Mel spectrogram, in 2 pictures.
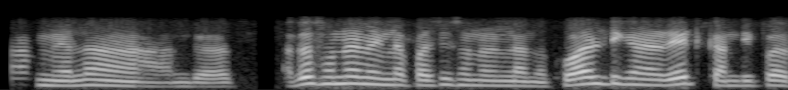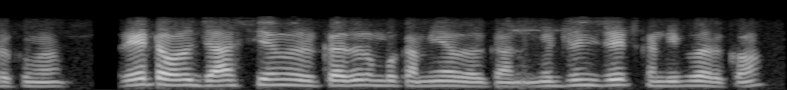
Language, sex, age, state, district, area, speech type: Tamil, male, 30-45, Tamil Nadu, Nilgiris, urban, conversation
